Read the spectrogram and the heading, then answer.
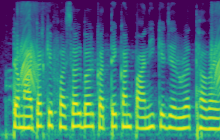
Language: Chhattisgarhi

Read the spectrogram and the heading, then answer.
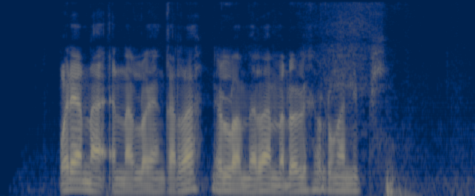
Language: Masai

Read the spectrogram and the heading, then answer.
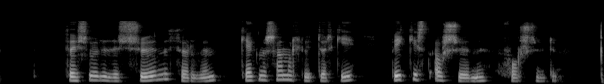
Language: Icelandic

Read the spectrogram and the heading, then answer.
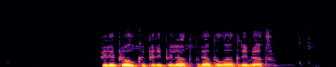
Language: Russian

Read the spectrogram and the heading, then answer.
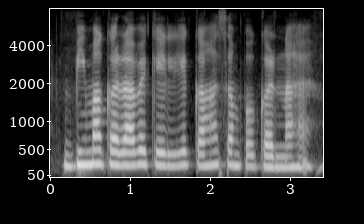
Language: Magahi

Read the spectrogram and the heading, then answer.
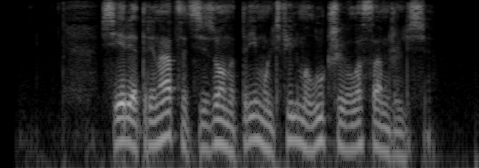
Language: Russian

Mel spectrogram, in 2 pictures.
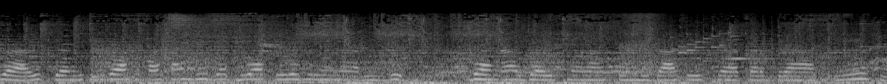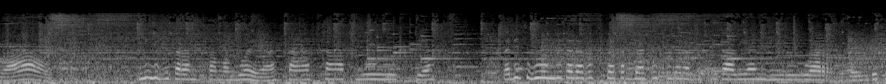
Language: Indonesian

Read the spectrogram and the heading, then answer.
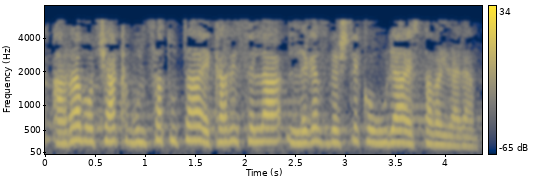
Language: Basque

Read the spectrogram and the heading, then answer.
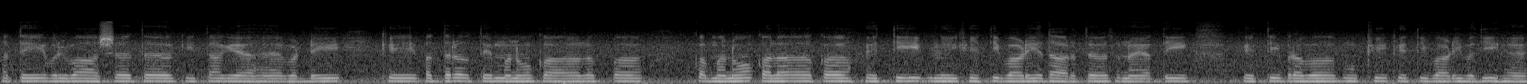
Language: Punjabi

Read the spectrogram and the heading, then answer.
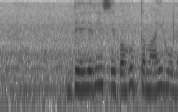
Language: Bhojpuri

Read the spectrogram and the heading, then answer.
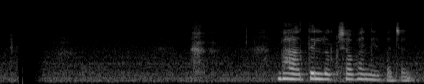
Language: Bangla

